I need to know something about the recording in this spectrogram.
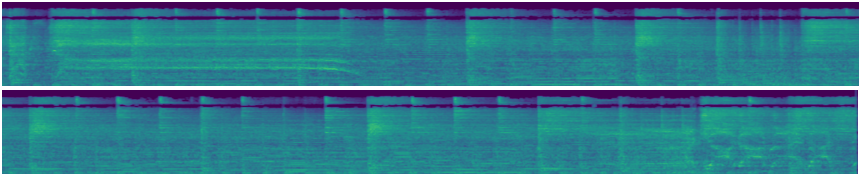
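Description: A live heavy rock band playing: distorted electric guitars, bass and a drum kit pounding steadily, with vocals. A high note is held for about the first four seconds and then drops away.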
